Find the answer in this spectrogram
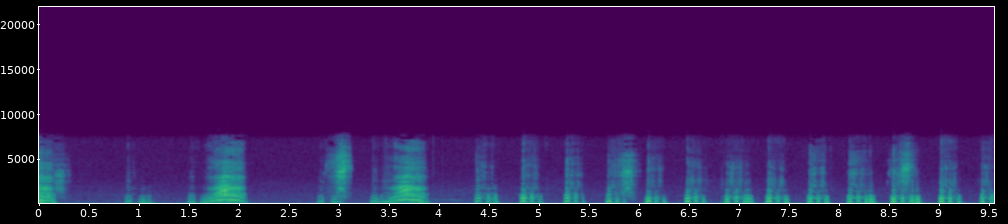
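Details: Nest webcam on 21 April 2020 with an adult Eurasian eagle-owl and owlets: two long rough screeching calls, followed by a rapid run of short sharp raspy notes repeated about every half second.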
